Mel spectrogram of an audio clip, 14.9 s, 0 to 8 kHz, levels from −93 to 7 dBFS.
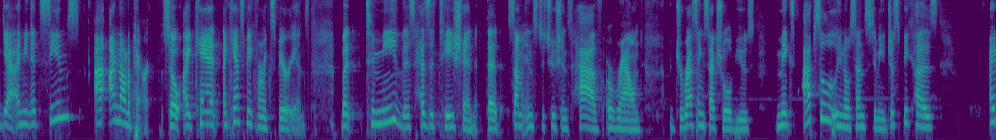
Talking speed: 160 wpm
